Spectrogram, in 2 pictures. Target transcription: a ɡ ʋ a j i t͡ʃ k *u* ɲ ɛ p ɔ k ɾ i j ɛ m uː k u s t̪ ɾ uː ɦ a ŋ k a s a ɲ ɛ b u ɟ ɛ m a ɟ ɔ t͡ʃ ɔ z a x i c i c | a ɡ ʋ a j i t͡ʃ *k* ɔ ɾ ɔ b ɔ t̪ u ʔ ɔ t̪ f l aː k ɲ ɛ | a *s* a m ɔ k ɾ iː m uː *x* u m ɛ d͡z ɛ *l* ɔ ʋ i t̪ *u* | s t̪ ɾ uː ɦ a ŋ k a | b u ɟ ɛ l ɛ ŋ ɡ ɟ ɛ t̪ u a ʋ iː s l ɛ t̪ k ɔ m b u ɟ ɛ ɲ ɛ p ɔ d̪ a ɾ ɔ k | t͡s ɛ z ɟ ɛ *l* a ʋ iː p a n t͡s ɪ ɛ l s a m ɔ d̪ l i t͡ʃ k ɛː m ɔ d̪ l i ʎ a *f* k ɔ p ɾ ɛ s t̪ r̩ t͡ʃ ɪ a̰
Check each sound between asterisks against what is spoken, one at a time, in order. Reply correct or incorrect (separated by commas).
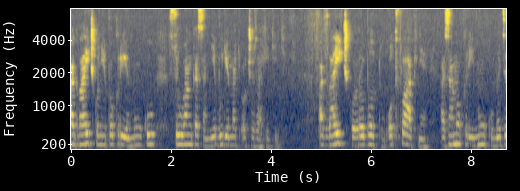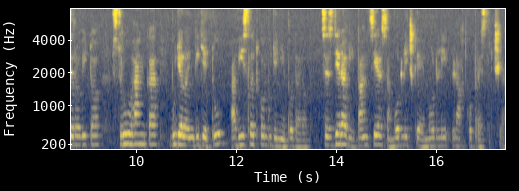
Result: incorrect, correct, incorrect, incorrect, incorrect, incorrect, incorrect, incorrect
